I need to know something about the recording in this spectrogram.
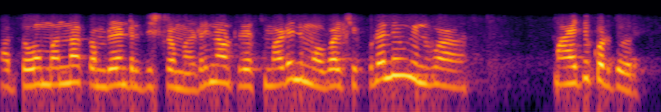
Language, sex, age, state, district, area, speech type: Kannada, male, 30-45, Karnataka, Belgaum, urban, conversation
